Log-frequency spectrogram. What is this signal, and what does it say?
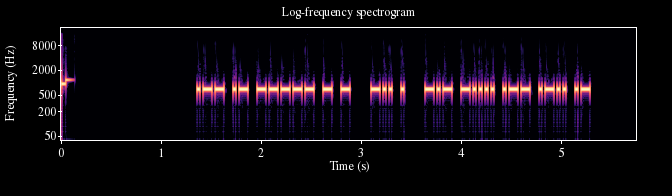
Morse code, heard as a keyed tone, about 40 wpm, 700 Hz. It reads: WA0TT DE K6WLA
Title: USA Callsign DE Callsign - 5 Characters - 40wpm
